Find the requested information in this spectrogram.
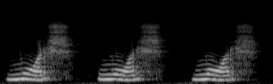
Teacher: we've got je in the end but we pronounce it as a sh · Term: voiceless sound sh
